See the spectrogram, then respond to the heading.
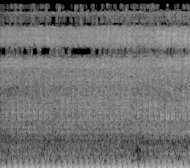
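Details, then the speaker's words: Motorcycle at idle, fuel pump barely audible, possibly quieter after break-in; even regular thump about four beats a second with no pump whine; normal healthy idle. "click and I I don't really even hear the fuel pump right now so it sounds really good"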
